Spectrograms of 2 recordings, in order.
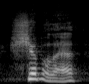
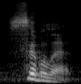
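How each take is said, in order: First: The word begins with an sh sound. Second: The word begins with an s sound. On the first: The speaker calls it right. "instead of saying shibboleth for ear of corn" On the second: The speaker calls it wrong. "they would pronounce it with just an S"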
